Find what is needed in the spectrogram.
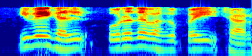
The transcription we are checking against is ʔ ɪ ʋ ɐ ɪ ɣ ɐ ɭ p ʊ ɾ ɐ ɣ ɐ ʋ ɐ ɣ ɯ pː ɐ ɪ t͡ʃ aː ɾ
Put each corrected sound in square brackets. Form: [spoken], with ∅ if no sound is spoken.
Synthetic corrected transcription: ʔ ɪ ʋ ɐ ɪ ɣ ɐ ɭ p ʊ ɾ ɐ [ð] ɐ ʋ ɐ ɣ ɯ pː ɐ ɪ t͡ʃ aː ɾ

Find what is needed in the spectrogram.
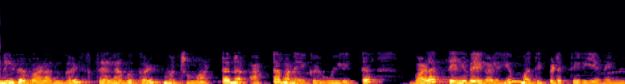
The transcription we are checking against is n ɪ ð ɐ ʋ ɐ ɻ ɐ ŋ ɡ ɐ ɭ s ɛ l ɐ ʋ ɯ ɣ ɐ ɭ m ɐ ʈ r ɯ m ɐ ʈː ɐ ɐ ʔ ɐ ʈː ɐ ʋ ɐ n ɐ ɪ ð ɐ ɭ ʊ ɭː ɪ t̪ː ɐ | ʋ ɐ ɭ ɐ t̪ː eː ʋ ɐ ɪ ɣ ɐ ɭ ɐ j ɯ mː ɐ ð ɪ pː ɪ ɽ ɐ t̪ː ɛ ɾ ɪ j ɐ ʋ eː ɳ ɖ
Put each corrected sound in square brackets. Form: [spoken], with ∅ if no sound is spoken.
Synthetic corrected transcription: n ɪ ð ɐ ʋ ɐ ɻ ɐ ŋ ɡ ɐ ɭ s ɛ l ɐ ʋ ɯ ɣ ɐ ɭ m ɐ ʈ r ɯ m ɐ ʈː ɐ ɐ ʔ ɐ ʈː ɐ ʋ ɐ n ɐ ɪ [ɣ] ɐ ɭ ʊ ɭː ɪ t̪ː ɐ | ʋ ɐ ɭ ɐ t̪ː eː ʋ ɐ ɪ ɣ ɐ ɭ ɐ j ɯ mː ɐ ð ɪ pː ɪ ɽ ɐ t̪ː ɛ ɾ ɪ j ɐ ʋ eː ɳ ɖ

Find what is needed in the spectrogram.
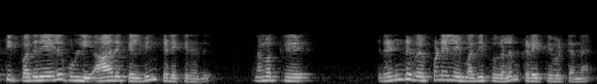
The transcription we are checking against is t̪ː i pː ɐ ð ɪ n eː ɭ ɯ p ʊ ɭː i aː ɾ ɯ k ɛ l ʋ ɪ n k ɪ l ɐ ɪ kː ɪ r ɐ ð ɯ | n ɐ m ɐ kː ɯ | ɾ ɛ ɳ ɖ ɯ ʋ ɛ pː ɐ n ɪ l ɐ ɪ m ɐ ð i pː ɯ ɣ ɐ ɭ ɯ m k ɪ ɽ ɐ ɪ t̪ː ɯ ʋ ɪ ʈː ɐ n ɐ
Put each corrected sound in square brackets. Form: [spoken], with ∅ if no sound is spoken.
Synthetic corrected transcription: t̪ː i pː ɐ ð ɪ n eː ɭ ɯ p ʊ ɭː i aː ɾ ɯ k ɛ l ʋ ɪ n k ɪ [ɽ] ɐ ɪ kː ɪ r ɐ ð ɯ | n ɐ m ɐ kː ɯ | ɾ ɛ ɳ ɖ ɯ ʋ ɛ pː ɐ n ɪ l ɐ ɪ m ɐ ð [ɪ] pː ɯ ɣ ɐ ɭ ɯ m k ɪ ɽ ɐ ɪ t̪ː ɯ ʋ ɪ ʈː ɐ n ɐ

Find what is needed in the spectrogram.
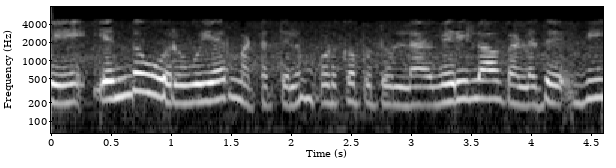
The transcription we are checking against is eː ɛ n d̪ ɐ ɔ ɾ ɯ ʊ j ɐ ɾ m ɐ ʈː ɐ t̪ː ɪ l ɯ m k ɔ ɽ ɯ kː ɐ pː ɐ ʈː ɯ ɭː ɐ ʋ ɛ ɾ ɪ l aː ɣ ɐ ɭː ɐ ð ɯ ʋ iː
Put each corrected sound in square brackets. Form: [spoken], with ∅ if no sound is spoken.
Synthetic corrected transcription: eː ɛ n d̪ ɐ ɔ ɾ ɯ ʊ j ɐ ɾ m ɐ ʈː ɐ t̪ː ɪ l ɯ m k ɔ ɽ ɯ kː ɐ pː ɐ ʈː ɯ ɭː ɐ ʋ ɛ ɾ ɪ l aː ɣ ɐ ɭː ɐ ð ɯ ʋ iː

